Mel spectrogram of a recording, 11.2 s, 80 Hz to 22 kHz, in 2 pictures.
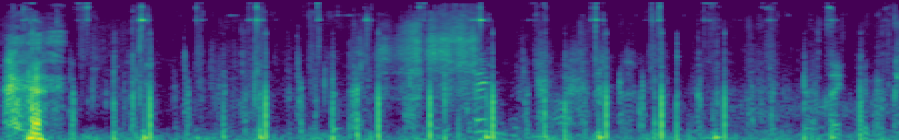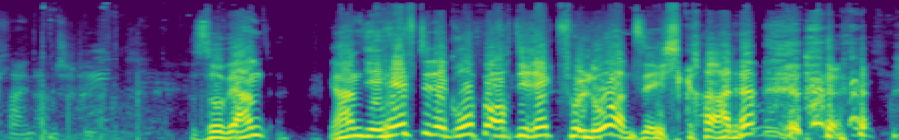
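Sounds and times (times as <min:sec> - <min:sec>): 
laughter: 0:00.0 - 0:00.6, 0:09.6 - 0:11.2
footsteps of a group setting off at a run: 0:00.0 - 0:07.2, 0:08.0 - 0:09.1
speech: 0:00.2 - 0:00.5, 0:05.7 - 0:11.2.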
